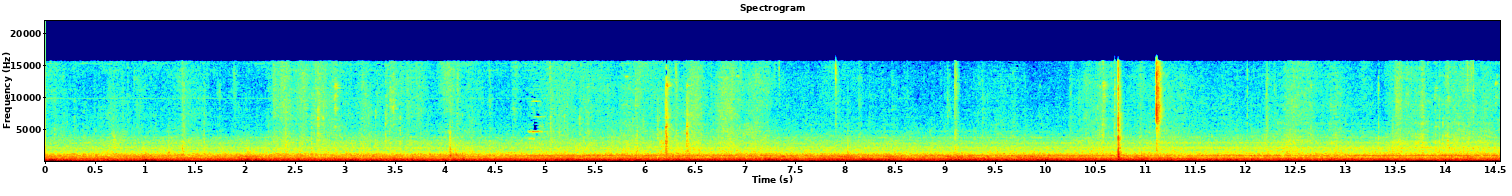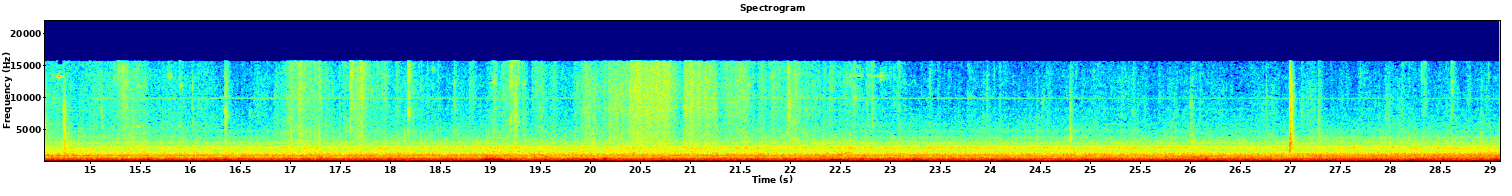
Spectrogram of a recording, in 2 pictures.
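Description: Interior running noise of a JR Hokkaido 789 series 1000 subseries electric train under way, heard inside the passenger cabin of a motor car: a steady low rumble of wheels on rail.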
